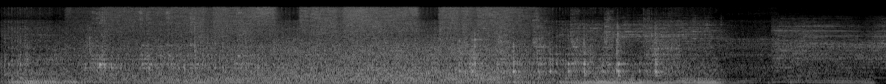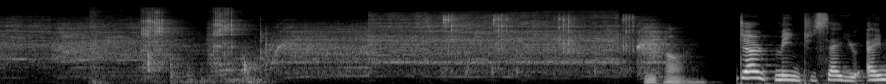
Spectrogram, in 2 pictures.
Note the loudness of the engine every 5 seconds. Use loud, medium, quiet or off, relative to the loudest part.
loud, loud, off, off.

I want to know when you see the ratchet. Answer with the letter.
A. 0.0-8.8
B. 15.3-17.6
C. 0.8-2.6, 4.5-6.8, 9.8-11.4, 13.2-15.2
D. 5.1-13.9
C.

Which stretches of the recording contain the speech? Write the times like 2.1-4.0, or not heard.
15.3-17.6.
